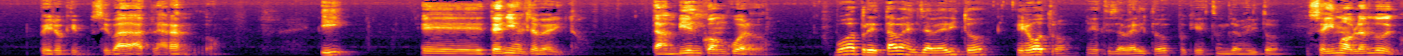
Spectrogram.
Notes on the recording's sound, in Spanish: unicamente teníamos un iPhone como microfono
